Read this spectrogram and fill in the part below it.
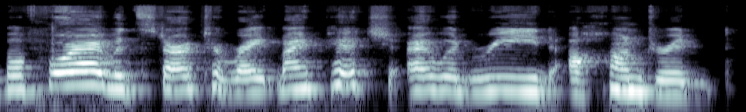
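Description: A woman's voice: a little high, measured pace, a bit bright. Chatty woman teaching on a video call. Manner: chatty, many fillers and restarts. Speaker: writing instructor. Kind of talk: online workshop teaching. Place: room at home. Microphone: webcam video call.

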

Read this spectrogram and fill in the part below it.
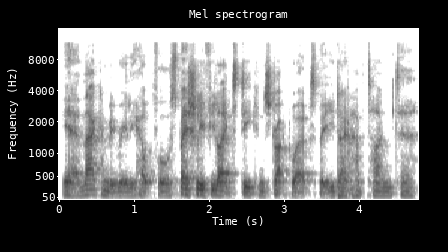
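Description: A man's voice: low voice, fairly even intonation, fairly quick. A man in his thirties hosting a casual interview, with an informal, affirming way of talking. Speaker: podcast host. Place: living room at home, indoors, video call.

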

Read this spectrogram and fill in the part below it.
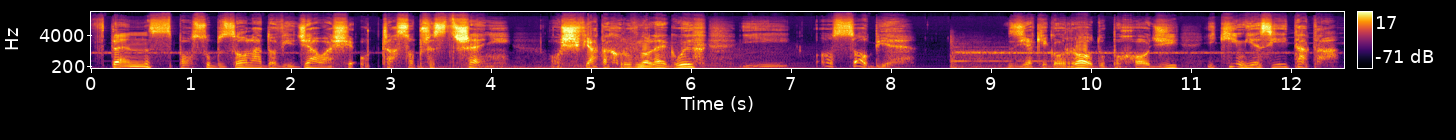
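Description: A man narrating a scripted radio drama as a storyteller, in measured phrases. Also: medium pitch, very animated, creaky, soft background music.

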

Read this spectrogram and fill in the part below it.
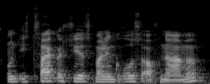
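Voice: mid-range voice, brisk, a bit bright. A food vlogger giving a casual, upbeat snack review to camera, chatty and playful, joking about their own pronunciation. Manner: chatty and upbeat, addresses viewers as "ihr Lieben".

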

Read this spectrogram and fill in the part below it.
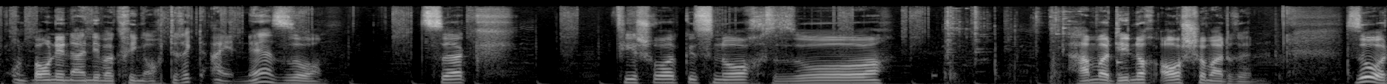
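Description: A man's voice: mid-range voice, a little hiss or hum. A man giving casual, slangy gameplay commentary as a let's player, thinking aloud to himself. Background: background music.

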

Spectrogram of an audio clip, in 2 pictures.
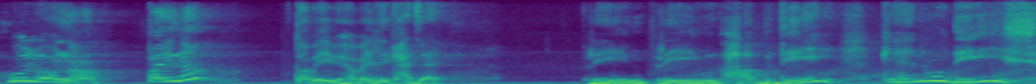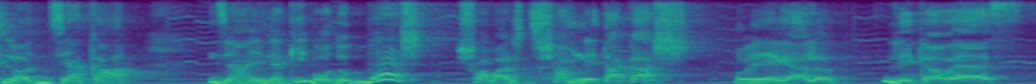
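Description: Actress doing sly chatty woman in a comic audio play, slow and super expressive, music behind. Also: medium pitch, reverberant. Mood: mock poetic. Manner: animated, teasing, breaks into mock recitation. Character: sly, chatty woman coaching her friend to fake being a poet. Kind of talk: scripted comic audio play, Bengali recitation theatre.

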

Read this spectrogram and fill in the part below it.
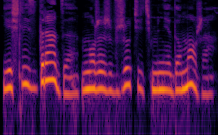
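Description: A woman's voice: mid-range voice, slow, dark tone, dry recording, studio quality, natural voice. A woman voicing a tall, strong, hot-headed beast warrior who speaks solemnly in a children's bedtime story. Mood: vowing. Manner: serious, solemn.

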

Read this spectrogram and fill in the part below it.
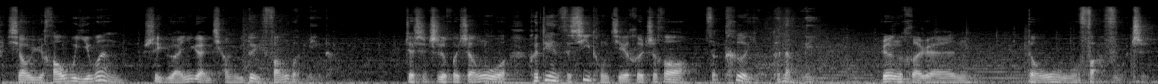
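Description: Low-voiced male audiobook narrator. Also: normal speed, darkish tone, faint music behind. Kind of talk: scripted sci-fi novel narration.

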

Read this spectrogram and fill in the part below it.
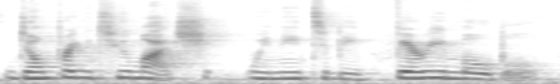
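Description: A woman's voice: a little high, steady tone, brisk, a bit bright, slight background noise, voice pushed down. A woman voicing a practical, worried mother in a children's roleplay story, with a firm, motherly delivery.

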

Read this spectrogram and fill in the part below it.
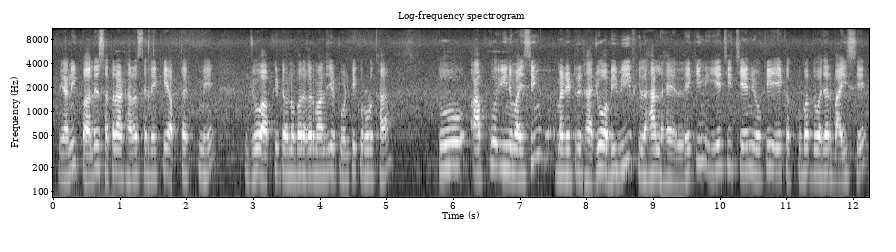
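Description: A man's voice: fairly high pitch, slight background noise, rough recording. A man giving an informal explainer, going over points step by step. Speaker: YouTube explainer host.

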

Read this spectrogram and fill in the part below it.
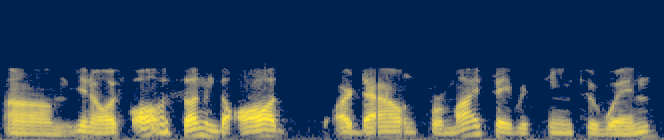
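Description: A man's voice: fairly low pitch, expressive, fairly quick, dry recording. Man from Sweden, interview guest, hesitant rambling talk, thin phone-like sound. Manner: rambling, many fillers and restarts. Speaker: guest, sports data product manager. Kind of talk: casual interview over a call. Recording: tinny phone-like line, dry.

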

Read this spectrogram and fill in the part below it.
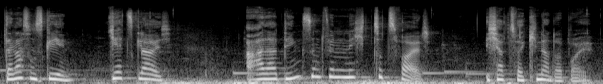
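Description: A woman's voice: a little high, big pitch swings, moderate pace, warm tone, soft background music. A woman playing a determined, trusting young woman in an audio drama. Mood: urgent. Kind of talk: amateur radio play acting.

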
